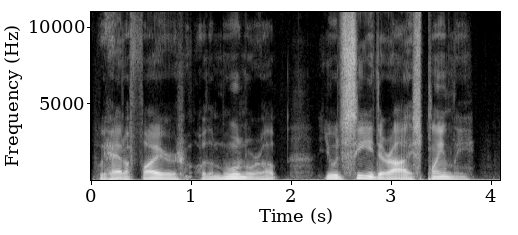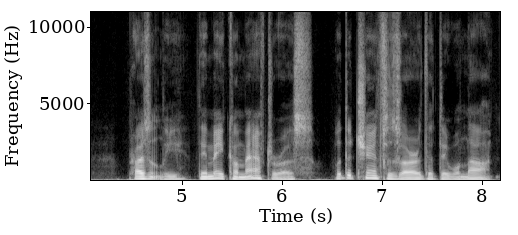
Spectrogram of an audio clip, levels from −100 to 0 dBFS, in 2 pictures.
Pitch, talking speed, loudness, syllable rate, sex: 100 Hz, 220 wpm, -18 LUFS, 5.7 syllables/s, male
